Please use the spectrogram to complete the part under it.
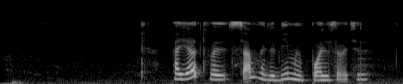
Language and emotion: Russian, positive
